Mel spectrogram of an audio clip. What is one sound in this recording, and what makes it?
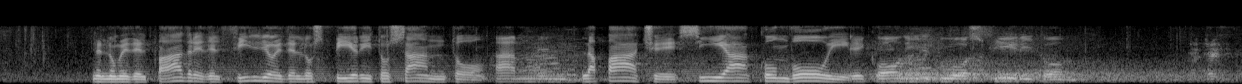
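An elderly man chants in a sung voice, echoing in a large hall.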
